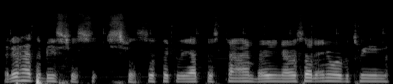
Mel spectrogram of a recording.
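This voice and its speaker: A man's voice: on the high side, flat delivery, fast talker, darkish tone, no room sound, soft background music. A man livestreaming a game, musing aloud in a casual, rambling way. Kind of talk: casual live gameplay commentary.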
